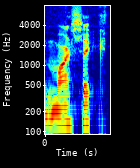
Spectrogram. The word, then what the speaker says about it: Marcic: by our guest MARSOC am i pronouncing your last name correctly yes you are perfect it's a true crime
